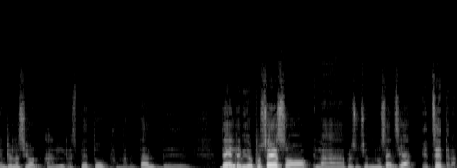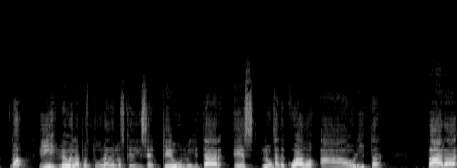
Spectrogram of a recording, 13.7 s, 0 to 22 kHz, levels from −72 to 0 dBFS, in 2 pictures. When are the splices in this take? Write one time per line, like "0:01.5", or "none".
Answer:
0:04.7
0:06.2
0:07.4
0:07.9
0:09.3
0:11.0

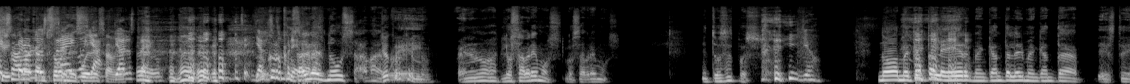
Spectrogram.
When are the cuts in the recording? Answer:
none

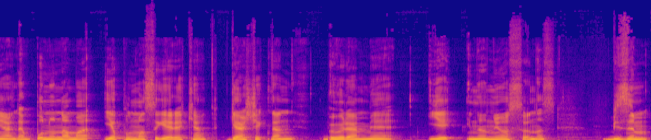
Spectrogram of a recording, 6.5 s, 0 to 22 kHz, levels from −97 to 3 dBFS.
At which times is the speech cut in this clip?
0:02.2
0:03.3

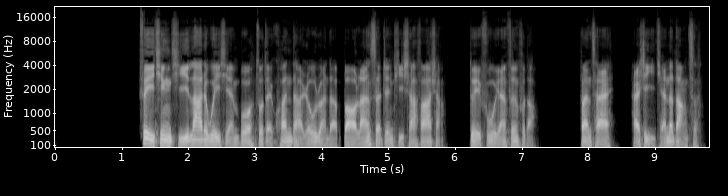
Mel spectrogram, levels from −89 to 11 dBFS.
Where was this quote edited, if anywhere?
0:07.4

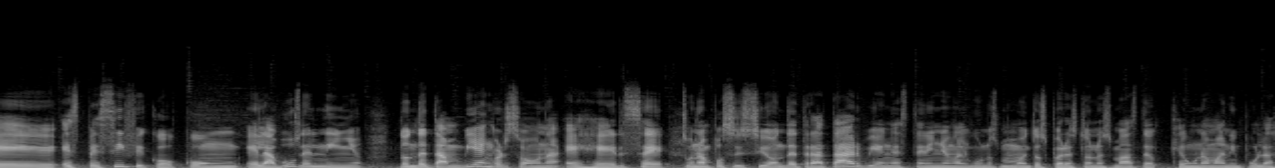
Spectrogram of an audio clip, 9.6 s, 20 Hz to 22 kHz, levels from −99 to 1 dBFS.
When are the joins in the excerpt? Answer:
0:02.2
0:03.7
0:05.1

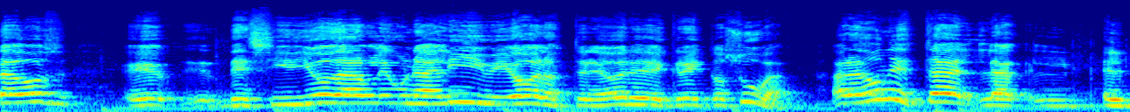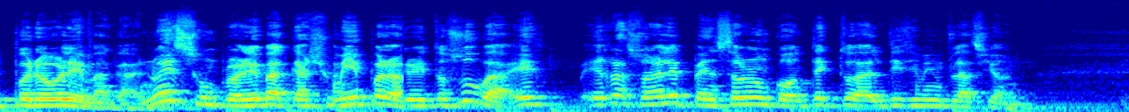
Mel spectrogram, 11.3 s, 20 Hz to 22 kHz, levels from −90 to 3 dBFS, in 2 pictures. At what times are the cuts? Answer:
0:04.1
0:07.3
0:07.7

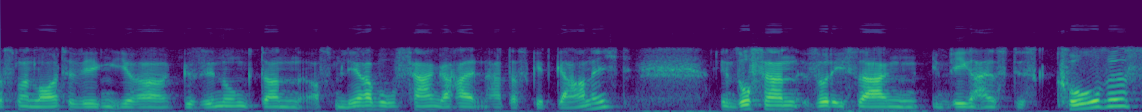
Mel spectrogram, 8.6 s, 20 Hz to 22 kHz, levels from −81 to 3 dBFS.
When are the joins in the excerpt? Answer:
none

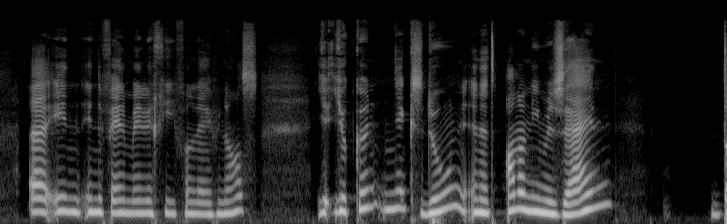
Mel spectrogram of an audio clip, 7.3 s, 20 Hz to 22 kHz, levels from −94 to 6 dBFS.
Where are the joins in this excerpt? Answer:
none

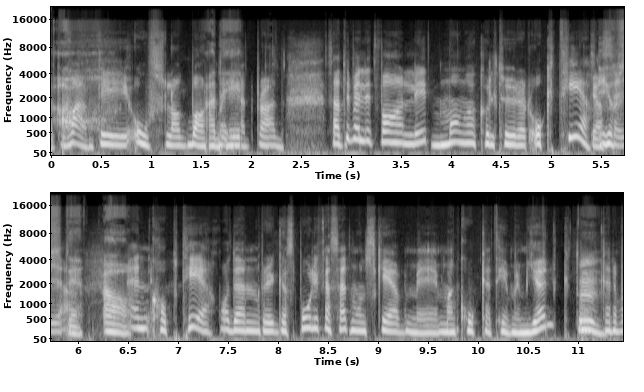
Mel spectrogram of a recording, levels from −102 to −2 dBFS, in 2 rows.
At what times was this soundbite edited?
0:01.9
0:02.9
0:03.8
0:05.4
0:06.7
0:07.8
0:08.7
0:09.3

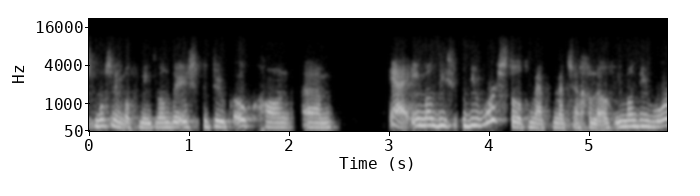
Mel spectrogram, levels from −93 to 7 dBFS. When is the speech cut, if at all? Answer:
none

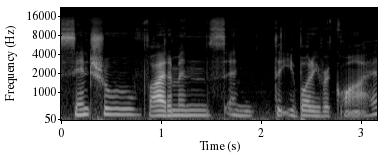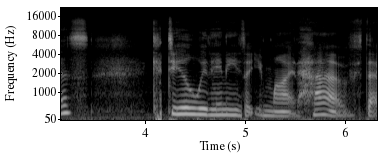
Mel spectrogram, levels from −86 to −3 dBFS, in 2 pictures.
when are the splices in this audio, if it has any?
0:02.1
0:04.2
0:05.0

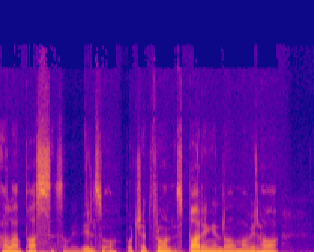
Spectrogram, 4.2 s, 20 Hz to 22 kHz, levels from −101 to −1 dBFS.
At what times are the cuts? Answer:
0:01.6

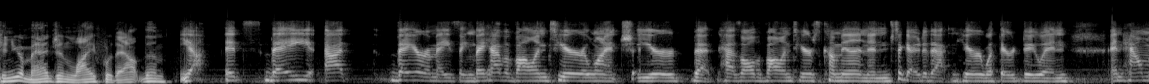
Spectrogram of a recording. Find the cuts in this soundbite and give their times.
0:01.8
0:06.4
0:08.9

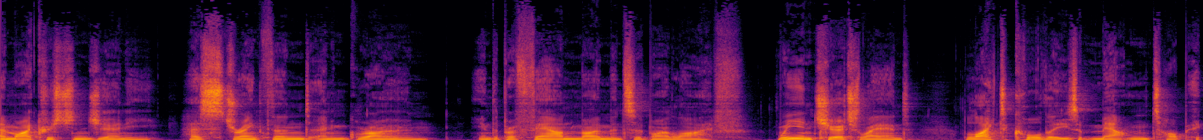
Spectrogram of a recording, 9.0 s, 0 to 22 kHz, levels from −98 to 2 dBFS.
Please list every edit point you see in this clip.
0:01.3
0:03.4
0:05.7

